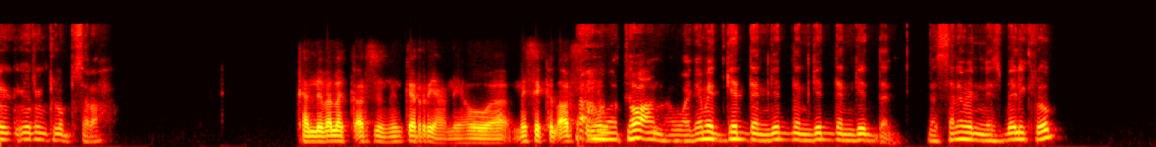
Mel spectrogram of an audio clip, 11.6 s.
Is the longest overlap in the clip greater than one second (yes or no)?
no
